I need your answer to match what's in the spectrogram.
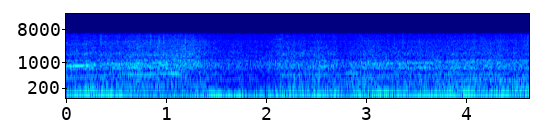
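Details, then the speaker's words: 1954 Ford F-100, matching-numbers truck, driving: a deep, even engine drone pulling steadily with no misses, knocks or surging over road noise. Normal, strong acceleration. "This truck just runs so smoothly and so strong."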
